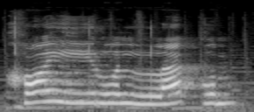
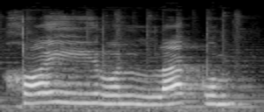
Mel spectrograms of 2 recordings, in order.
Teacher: Yang pertama ini contoh apabila ada tanwin bertemu dengan huruf lam, maka kita bacanya huruf tanwinnya ini kita leburkan ke dalam huruf lam dan tidak didengungkan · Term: idgham bila ghunah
